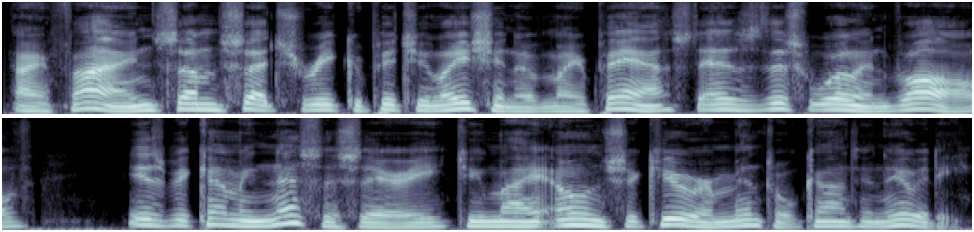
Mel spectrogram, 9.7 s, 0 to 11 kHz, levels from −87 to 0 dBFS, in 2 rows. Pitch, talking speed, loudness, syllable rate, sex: 140 Hz, 130 wpm, -18 LUFS, 4.3 syllables/s, male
